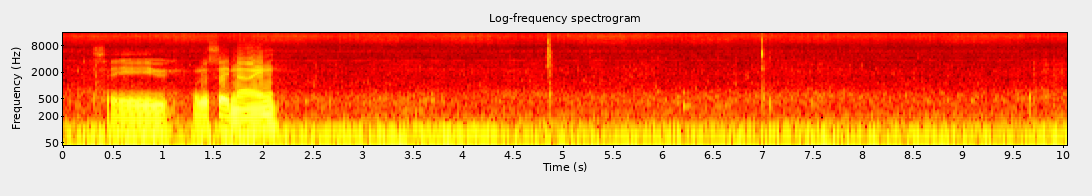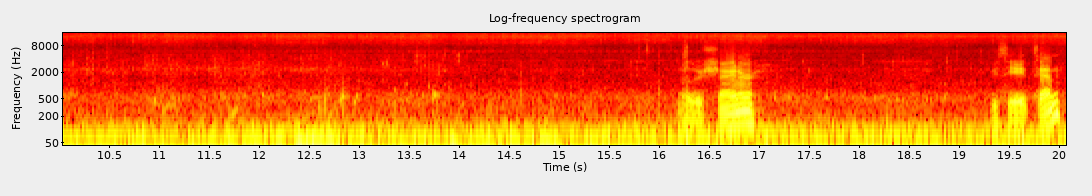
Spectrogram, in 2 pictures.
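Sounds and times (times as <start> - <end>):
flowing river water: 0.0 - 20.0
wind on microphone: 0.0 - 20.0
faint clicks: 4.8 - 5.0, 6.9 - 7.2.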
